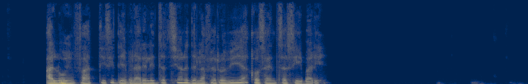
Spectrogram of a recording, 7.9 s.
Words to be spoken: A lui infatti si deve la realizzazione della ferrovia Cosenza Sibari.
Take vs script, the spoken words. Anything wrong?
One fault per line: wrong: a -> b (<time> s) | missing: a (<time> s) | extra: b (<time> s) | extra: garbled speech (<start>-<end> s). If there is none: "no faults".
no faults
